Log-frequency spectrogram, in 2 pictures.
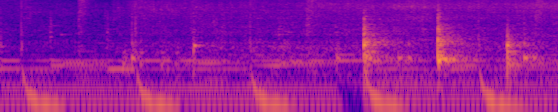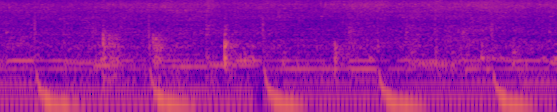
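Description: Minced chicken sizzling in melted butter in a nonstick wok while a spatula stirs and breaks it up, with a few sharper clicks about two seconds in.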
